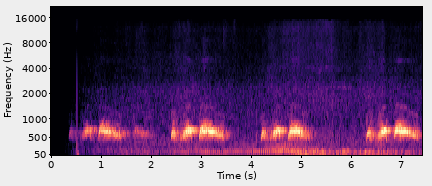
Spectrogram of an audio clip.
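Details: Spotted dove kept as a trapping decoy bird in Thailand, giving low, mellow coos. Each phrase has a short note followed by longer rolling notes, repeated about every two seconds. A low hum sits underneath.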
